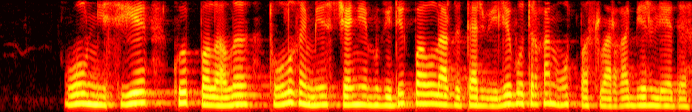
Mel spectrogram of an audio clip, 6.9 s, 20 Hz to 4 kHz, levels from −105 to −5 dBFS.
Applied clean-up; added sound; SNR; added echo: none; none; none; none.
